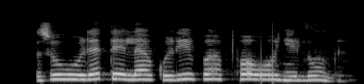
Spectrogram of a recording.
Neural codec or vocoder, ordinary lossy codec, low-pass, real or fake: none; MP3, 48 kbps; 7.2 kHz; real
